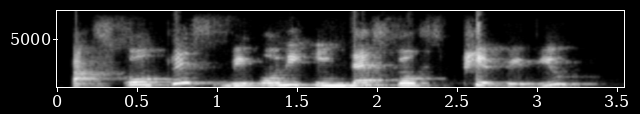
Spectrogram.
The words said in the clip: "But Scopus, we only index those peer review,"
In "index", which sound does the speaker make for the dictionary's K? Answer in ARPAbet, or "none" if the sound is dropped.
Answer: none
